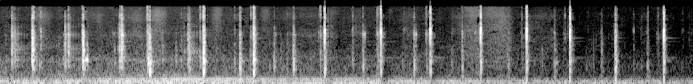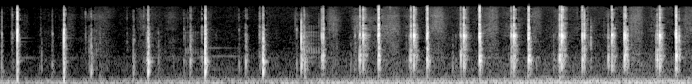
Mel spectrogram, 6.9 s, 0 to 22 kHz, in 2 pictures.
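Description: A hand-sized, hollow white plastic Xbox controller is held in both hands outdoors while thumbs and fingertips rapidly press its buttons. About 38 sharp, bright clicks come in an uneven, quick stream over a low background rumble that is strongest early on.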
